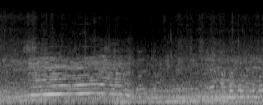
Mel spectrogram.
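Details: Cattle arriving by truck at a market in Muntilan, Indonesia, a big bull and a small one: a long, drawn-out rising then falling moo, with engine rumble and people talking.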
